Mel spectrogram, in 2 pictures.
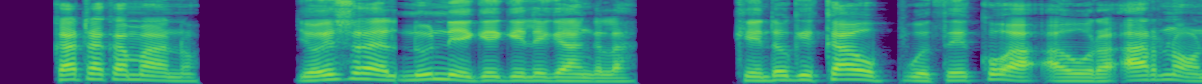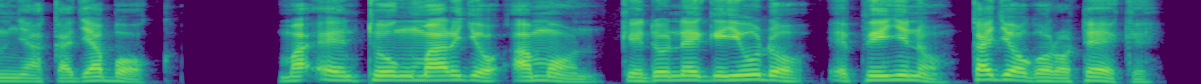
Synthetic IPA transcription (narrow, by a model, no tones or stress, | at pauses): katakamanɔ | d͡ʒɔɪs̬ɾaɛlnoneɡeɡɪlɪɡaŋɡla | kendoɡɪkaɔpwot̪ekɔaʔaoɾaʔarnɔnɲakad͡ʒabɔk | maʔɛntoŋmard͡ʒɔʔamɔnkendonɛɡɪjʊdɔepɪɲnɔ̰kad͡ʒɔɡɔɾɔtɛkɛ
